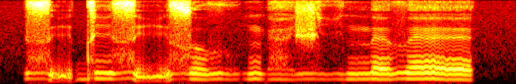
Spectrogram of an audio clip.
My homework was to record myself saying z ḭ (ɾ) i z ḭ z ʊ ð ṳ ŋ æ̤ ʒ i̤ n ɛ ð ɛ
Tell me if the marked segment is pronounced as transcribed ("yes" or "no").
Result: no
